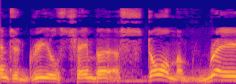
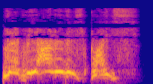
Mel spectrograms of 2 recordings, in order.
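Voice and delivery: high, loud, near-crying panic; a terrified girl crying to get away; panicked terror; 5 dB louder than usual. Acted. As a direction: sob and cry out to escape. Girl terrified by Chang's poster.

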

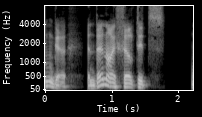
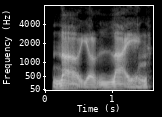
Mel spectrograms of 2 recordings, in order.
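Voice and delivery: lower, slow growled accusation; 6 semitones lower, much slower than usual. Acted. Callum accuses the wizard of lying, slow low growl. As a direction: drag it out low and menacing. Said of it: "Callum said in a growl".

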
